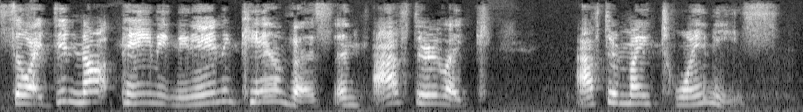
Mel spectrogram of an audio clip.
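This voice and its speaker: Speaking at a fairly slow pace, a woman talks with a Brazilian Portuguese accent. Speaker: painter. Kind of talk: interview.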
